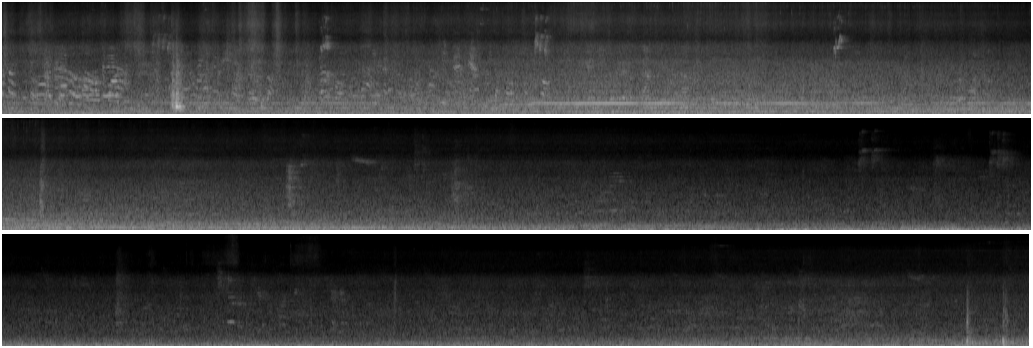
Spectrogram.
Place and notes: Aly., Ln., Wenzhou St., Da’an Dist. - Traditional Market
the traditional markets, Small alley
